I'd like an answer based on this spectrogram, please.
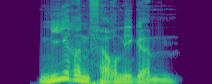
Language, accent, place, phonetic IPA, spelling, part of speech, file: German, Germany, Berlin, [ˈniːʁənˌfœʁmɪɡəm], nierenförmigem, adjective, De-nierenförmigem.ogg
- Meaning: strong dative masculine/neuter singular of nierenförmig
